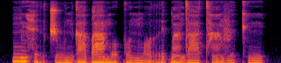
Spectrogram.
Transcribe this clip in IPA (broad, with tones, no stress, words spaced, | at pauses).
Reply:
mĩ˦hɪ˨r t͡ʃuː˨nɡa˨ɓaː˦m o˨˦ko˨nmɔ˨ rɪ˦ɡ͡bã˨daː˨ tʰã˨vɪ˦kʰĩ˦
